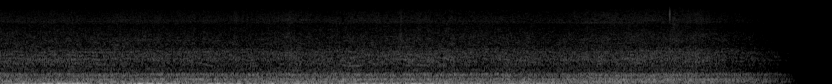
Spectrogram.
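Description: A European hornet gives a steady, deep, low-pitched buzz that rumbles on without pause.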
